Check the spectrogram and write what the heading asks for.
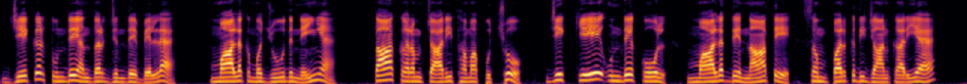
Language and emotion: Dogri, neutral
